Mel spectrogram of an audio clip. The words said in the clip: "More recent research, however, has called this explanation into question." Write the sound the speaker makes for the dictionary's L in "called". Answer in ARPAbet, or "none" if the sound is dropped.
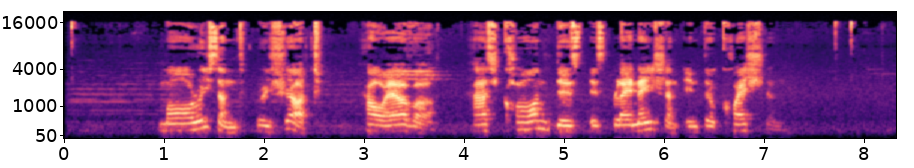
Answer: N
